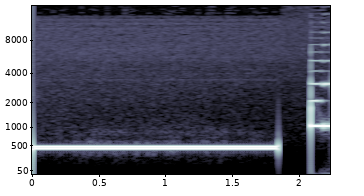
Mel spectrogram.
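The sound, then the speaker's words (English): A telephone dial tone hums steadily for almost two seconds, then cuts off, followed after a brief pause by two quick keypad beeps as a number is dialed into the Earth Rangers conference call system. No one speaks. “Let's dial into that conference call.”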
